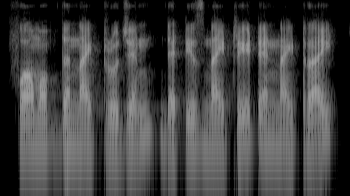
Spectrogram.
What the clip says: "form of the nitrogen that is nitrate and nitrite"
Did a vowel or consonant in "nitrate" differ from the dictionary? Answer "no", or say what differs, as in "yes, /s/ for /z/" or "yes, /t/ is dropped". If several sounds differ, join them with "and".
no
